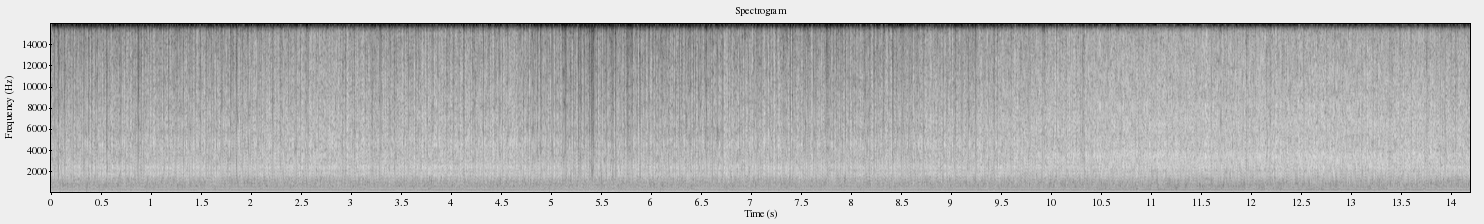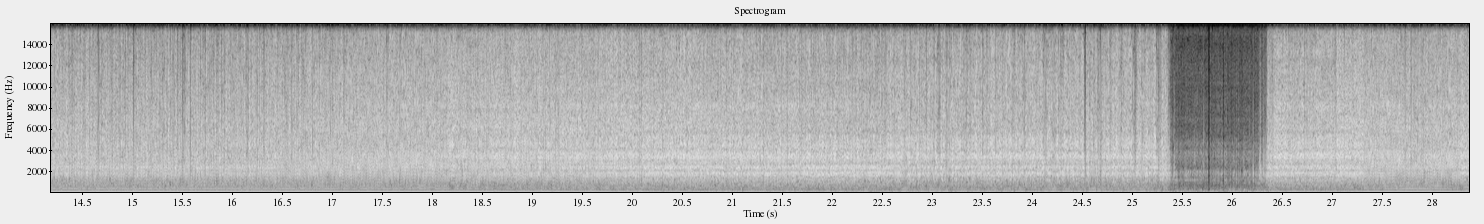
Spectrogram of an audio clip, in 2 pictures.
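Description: Benelli TRK 502's parallel-twin engine running at a steady cruise under way, over loud wind and road rush. Near the end the revs drop sharply for about a second and then pick up again.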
